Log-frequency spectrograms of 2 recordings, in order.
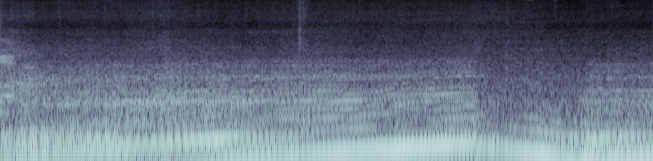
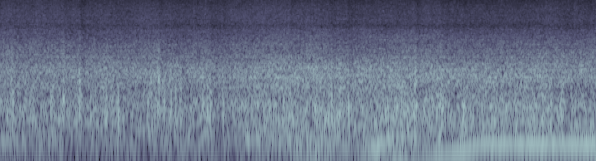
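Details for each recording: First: Subaru STI on test drive before the Kartboy rear subframe lockdown bolts are fitted: revs climb through the gears with a dull clunk at each shift, the rear differential bouncing in its subframe. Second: Subaru STi after an AVCS fix and a rear subframe lockdown bolt install: the engine pulls smoothly with rising revs through gear changes, and the clunk between shifts is gone; normal drivetrain.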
